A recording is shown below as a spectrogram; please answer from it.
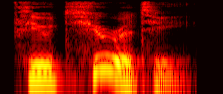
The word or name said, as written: futurity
